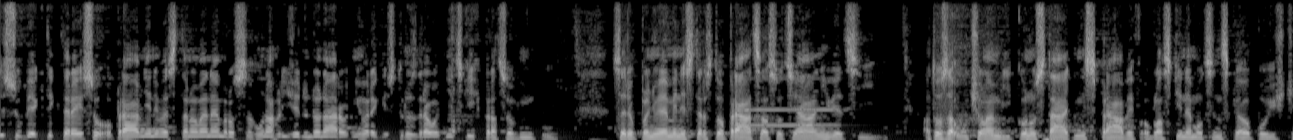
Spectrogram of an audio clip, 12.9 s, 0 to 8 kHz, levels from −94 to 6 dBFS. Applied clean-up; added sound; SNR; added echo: classical method spectral subtraction.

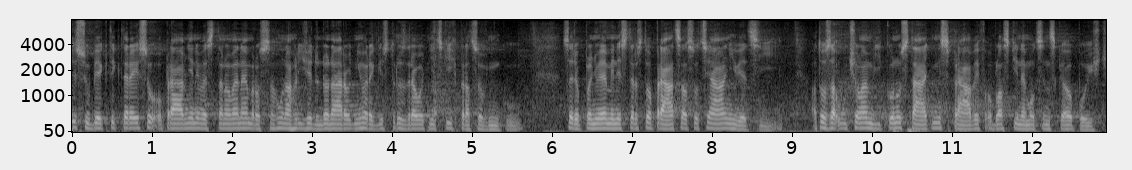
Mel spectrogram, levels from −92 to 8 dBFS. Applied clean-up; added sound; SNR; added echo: none; none; none; none.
